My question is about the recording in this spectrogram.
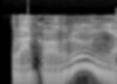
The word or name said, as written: La Coruna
